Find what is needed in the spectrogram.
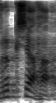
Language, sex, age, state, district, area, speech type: Sanskrit, male, 30-45, Karnataka, Udupi, urban, read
